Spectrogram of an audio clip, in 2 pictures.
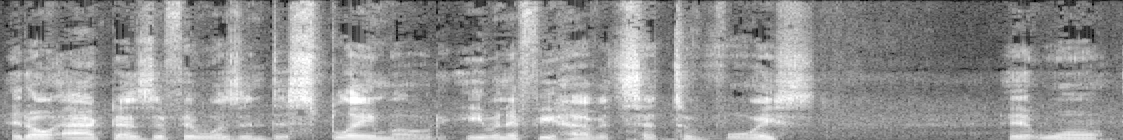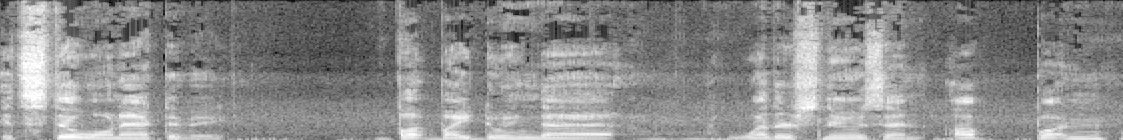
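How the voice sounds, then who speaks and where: Higher-pitched man giving a casual review. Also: a little mellow, a little hiss or hum. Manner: informal, repeats and rephrases himself. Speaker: gadget reviewer. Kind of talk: casual hands-on product review.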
